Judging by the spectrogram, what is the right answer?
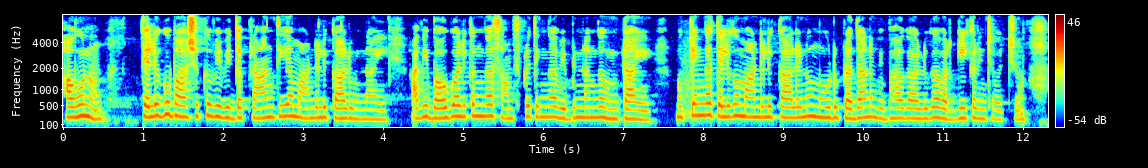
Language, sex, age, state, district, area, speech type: Telugu, female, 18-30, Telangana, Suryapet, urban, spontaneous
